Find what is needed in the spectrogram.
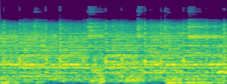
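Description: Devotional bhajan music: a two-headed barrel drum played with the hands in a steady rhythm over held harmonium tones.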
